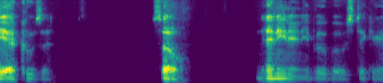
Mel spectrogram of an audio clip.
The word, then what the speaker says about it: Yakuza: It's actually pronounced both. Yeah, see? It just depends on what region of the world you hail from. My corner of the universe, we say Yakuza.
